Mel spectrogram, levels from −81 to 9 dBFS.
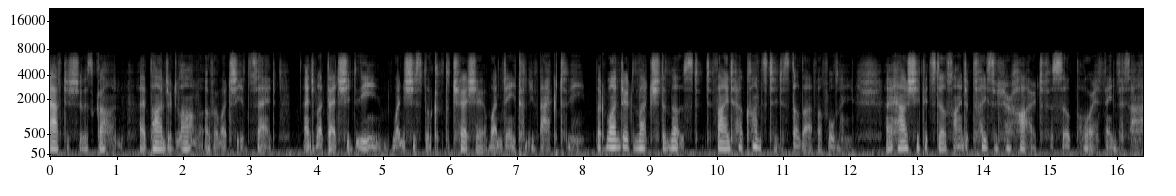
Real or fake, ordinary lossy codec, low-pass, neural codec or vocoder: fake; Opus, 64 kbps; 7.2 kHz; autoencoder, 22.05 kHz, a latent of 192 numbers a frame, VITS, trained on many speakers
